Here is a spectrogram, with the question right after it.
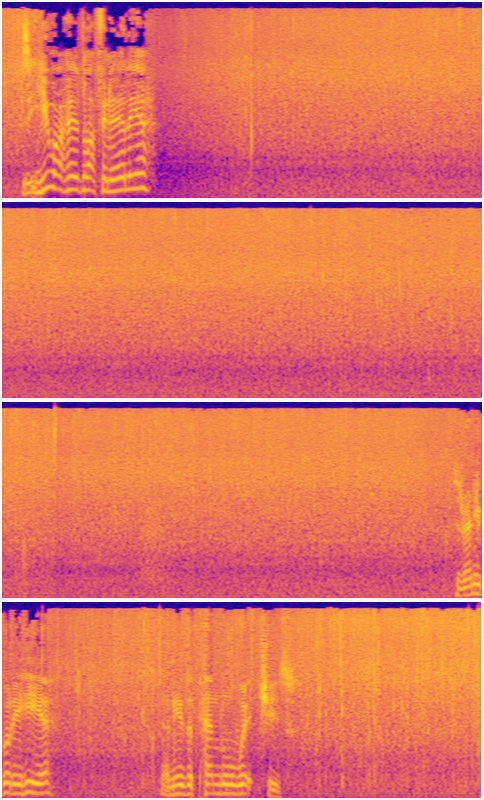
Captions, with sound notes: Is it you I heard laughing earlier? (rain pattering) - Is there anybody here? Any of the Pendle Witches?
